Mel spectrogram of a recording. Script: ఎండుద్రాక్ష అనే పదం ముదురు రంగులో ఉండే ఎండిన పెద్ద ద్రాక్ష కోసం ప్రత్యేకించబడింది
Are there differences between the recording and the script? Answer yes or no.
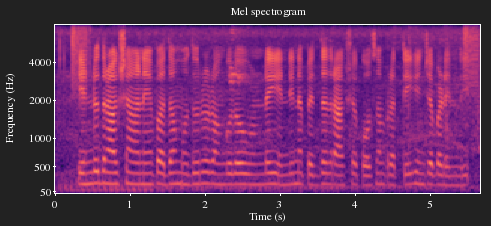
no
